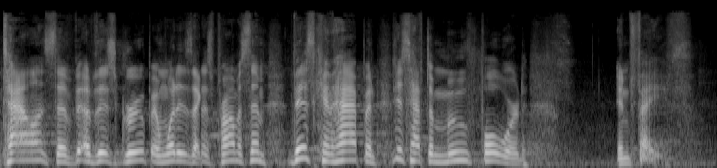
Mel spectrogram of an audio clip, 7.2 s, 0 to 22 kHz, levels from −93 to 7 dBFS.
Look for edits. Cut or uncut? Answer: cut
